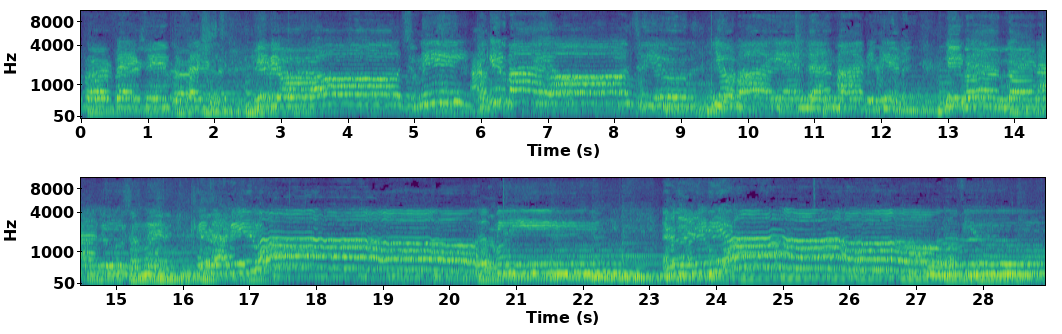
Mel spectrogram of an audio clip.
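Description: A group of people singing a song together, several voices at once, with a steady low accompaniment underneath.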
